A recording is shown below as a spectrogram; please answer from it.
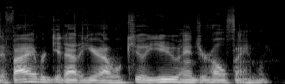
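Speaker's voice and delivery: very low mutter under the breath. Speaker retells what a man across the table said to him: very low, under his breath. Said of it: "very lowly and under his breath".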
